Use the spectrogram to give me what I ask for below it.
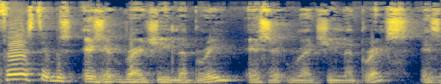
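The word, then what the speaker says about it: Régis Le Bris: it was, is it Reggie Lebris? Is it Reggie Lebris? Is it Regis Lebris? Is it Reggie Lebris? I don't know. But I think because he's Breton in France, you actually pronounce the S's.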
